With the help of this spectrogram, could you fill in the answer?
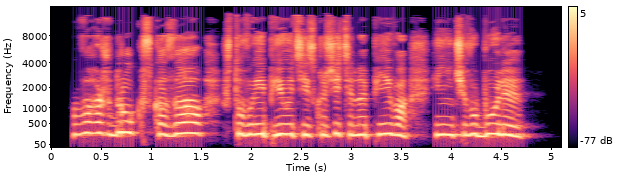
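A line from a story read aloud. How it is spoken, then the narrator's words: Babbled in embarrassment, waiter. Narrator (Russian): пролепетал официант, покрываясь пятнами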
